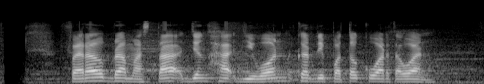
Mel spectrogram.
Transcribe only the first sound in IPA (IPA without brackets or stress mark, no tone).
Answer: f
